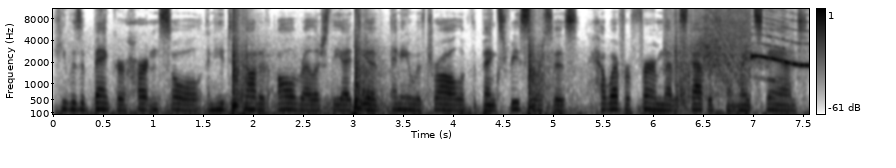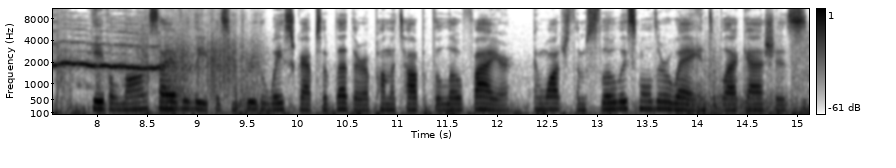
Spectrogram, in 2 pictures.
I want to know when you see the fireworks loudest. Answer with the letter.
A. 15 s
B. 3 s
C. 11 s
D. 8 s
B.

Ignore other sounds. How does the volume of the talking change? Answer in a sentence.
The volume of the talking stays about the same.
